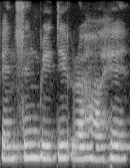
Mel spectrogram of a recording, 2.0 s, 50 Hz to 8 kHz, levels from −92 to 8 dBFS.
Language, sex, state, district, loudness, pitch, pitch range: Hindi, female, Arunachal Pradesh, Papum Pare, -15 LUFS, 225 Hz, 215-230 Hz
